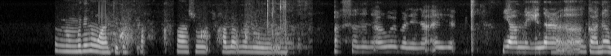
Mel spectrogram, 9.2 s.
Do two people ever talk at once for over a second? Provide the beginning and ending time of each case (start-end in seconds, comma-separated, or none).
none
